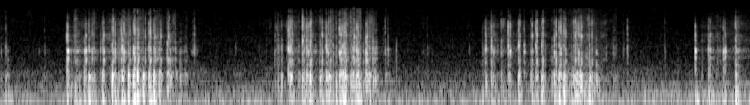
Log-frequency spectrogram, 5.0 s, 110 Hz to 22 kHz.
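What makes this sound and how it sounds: A rainbow, palm-sized silicone pop-it fidget toy with hollow bubbles is held in one hand while fingertips rapidly press and pop the bubbles. The popping comes as quick, crackly bursts of soft snaps with a hollow tone around 1.7 kHz, grouped into three main flurries and a shorter one at the end, separated by brief quiet gaps.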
